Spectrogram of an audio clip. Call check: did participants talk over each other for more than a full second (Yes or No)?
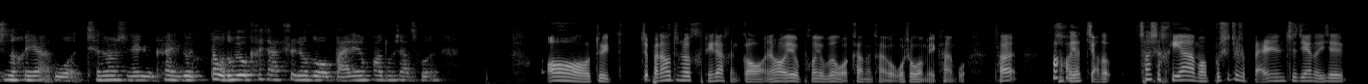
No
